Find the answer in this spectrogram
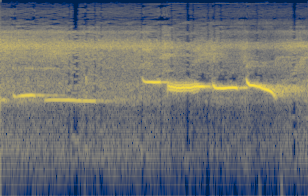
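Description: Malabar Whistling Thrush song: clear, human-like whistles that slide and shift in pitch, flowing on without repeating, over a steady background hiss.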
